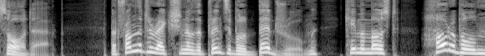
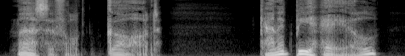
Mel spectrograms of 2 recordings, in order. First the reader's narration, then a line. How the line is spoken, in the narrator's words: he muttered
